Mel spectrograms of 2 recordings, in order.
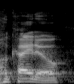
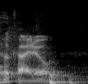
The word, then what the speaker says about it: Hokkaido: But yeah, the dough is, so Hokkaido, which I get hockey dough, like people mispronounce it all the time. So thank you for pronouncing it correctly. It's pretty phonetic.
